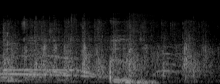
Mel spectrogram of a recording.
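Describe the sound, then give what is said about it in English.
An audience applauds at the mention of a couple reaching 35 years together. Dense clapping runs throughout with voices mixed in. “Anytime you say the years, everybody applauds. It's like, wow, you made it.”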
